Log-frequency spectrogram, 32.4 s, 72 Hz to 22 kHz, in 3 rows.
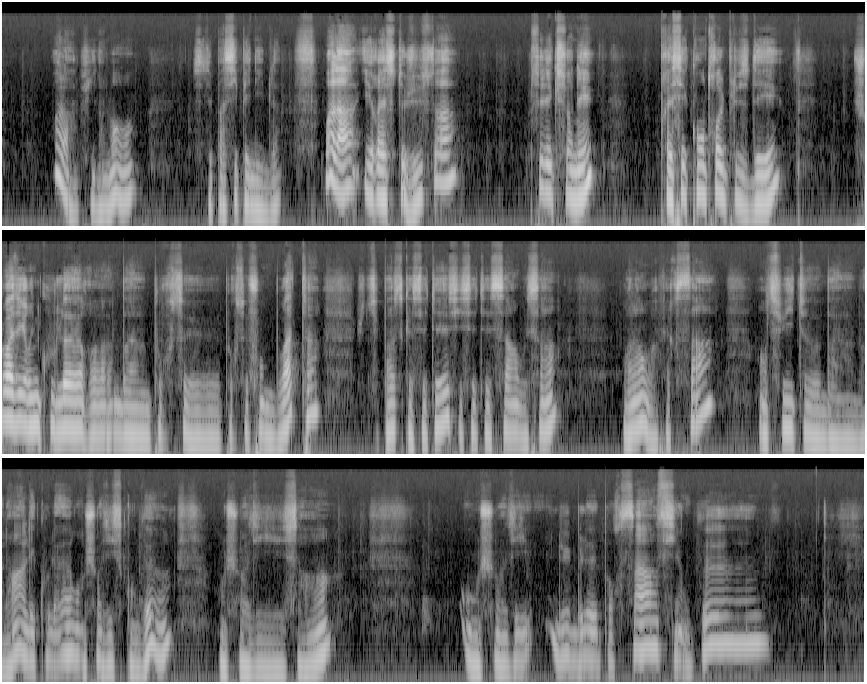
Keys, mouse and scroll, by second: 0.3 click, 1.0 click, 2.0 click, 2.7-4.7 drag, 5.1 right click, 6.7 click, 8.8 ctrl+d, 10.4 click, 17.9 click, 19.1 click, 19.6 click, 21.3 click, 22.6 click, 24.7 click, 25.7 click, 28.1 click, 29.3 click, 30.6 click, 31.8 click.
